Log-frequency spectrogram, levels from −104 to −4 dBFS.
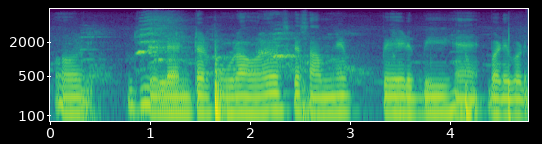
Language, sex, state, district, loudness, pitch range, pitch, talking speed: Hindi, male, Delhi, New Delhi, -22 LUFS, 105-115 Hz, 110 Hz, 175 wpm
